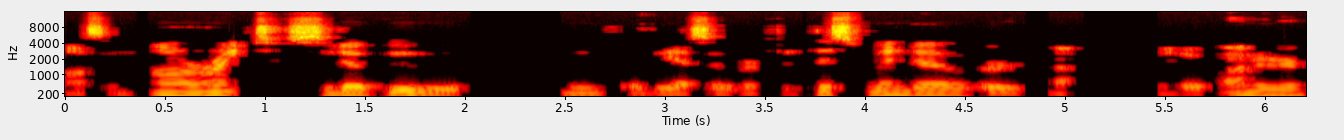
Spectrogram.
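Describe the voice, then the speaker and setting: Mumbling at a fairly slow pace, a man with a medium-pitched, somewhat breathy voice is heard in a dry, close sound with no echo. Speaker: puzzle game streamer. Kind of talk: casual livestream chat. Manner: halting, many fillers and repeats.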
